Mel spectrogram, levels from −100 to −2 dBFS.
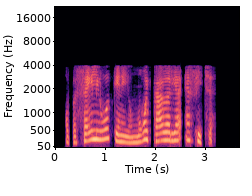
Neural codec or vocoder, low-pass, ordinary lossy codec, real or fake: none; 7.2 kHz; AAC, 16 kbps; real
